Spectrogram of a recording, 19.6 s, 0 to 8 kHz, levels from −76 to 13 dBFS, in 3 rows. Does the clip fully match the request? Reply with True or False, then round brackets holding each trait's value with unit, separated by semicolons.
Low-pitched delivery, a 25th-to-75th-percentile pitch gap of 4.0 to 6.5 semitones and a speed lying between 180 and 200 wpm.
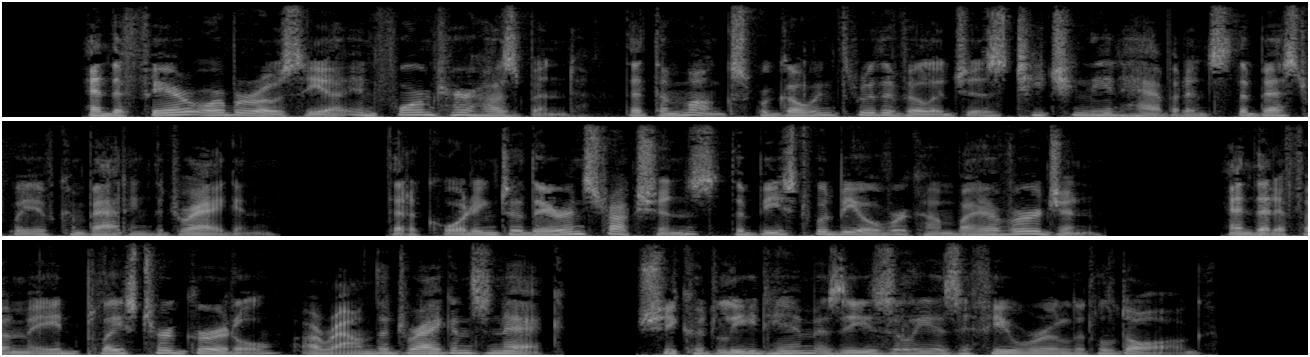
True (125 Hz; 4.6 semitones; 195 wpm)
